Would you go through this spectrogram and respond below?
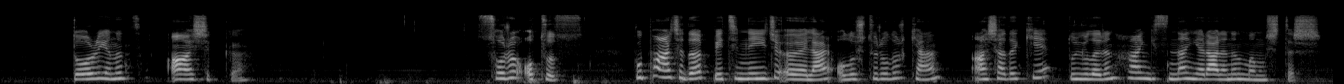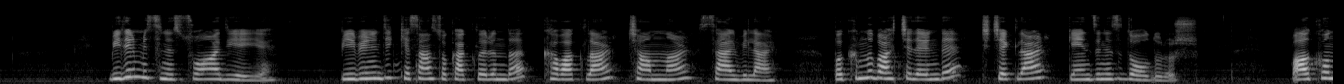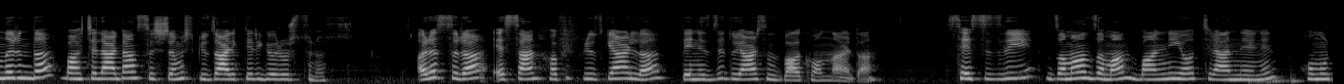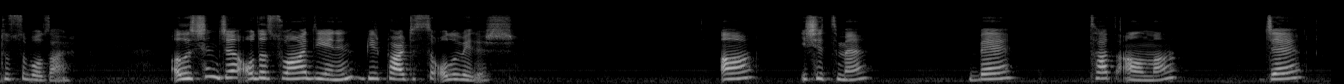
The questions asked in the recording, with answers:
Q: Bu parçada betimleyici öğeler oluşturulurken aşağıdaki duyuların hangisinden yararlanılmamıştır?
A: Doğru yanıt B şıkkı.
